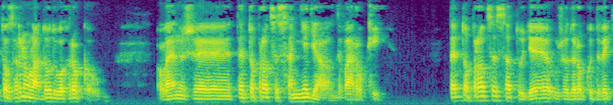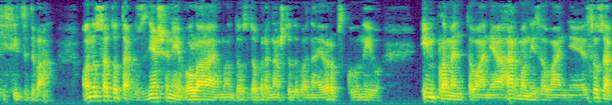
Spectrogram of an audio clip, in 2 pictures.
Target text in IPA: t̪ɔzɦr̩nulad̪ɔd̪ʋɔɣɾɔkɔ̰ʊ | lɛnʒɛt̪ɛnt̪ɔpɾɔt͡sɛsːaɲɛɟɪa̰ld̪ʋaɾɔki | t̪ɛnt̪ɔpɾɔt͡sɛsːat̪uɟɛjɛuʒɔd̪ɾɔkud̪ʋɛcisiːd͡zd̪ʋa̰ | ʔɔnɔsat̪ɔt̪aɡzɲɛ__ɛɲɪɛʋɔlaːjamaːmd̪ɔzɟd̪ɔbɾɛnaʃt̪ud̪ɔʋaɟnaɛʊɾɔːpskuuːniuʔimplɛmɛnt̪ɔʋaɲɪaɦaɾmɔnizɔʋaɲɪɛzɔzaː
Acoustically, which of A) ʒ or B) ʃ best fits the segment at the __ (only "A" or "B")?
B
